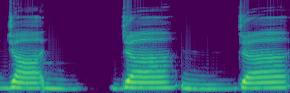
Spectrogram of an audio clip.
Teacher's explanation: آپ کی زبان چپک جاتی ہے اوپر تالو کے ساتھ، بالکل ٹائٹلی لگ جاتی ہے. جیم کا یہی مخرج ہے اصل میں، کہ جو زبان کا درمیان والا حصہ ہے نا وہ اوپر تالو کے ساتھ لگتا ہے، پراپر ٹچ کرتا ہے، تو نکلتا ہے پھر جیم. · زبان کا جو سینٹر والا حصہ ہے نا، وہ آپ کے اوپر کے تالو سے جب لگتا ہے نا تو اس سے ہمارا جیم ادا ہوتا ہے۔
